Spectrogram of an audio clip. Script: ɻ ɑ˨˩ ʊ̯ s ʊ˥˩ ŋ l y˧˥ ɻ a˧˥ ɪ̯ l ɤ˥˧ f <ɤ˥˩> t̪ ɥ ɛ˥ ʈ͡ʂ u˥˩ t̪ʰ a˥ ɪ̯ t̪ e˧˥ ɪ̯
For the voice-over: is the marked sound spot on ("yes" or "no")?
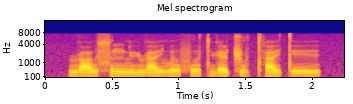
yes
